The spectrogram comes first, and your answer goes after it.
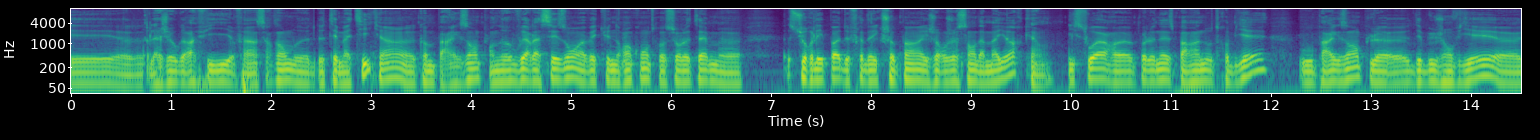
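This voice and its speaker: Very deep, mellow man, hesitant. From France. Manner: hesitant, many pauses and fillers. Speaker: association president. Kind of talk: radio interview guest.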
